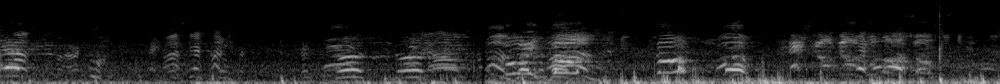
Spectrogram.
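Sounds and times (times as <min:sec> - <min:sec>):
distant players shouting: 0:02.9 - 0:09.6.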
